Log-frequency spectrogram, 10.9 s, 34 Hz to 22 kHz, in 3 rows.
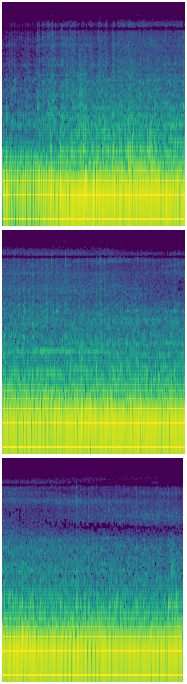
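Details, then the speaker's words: International 1-ton flatbed (stated 1947 or 1949), revived after about 50-53 years sitting, 12-volt with replacement coil lacking required resistor; deep steady inline-six rumble while pulling along, no misfire, knock or stumble; runs peppy in second and third gear, normal. "So we got her running, we got her driving. She does pretty good. She's pretty peppy."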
